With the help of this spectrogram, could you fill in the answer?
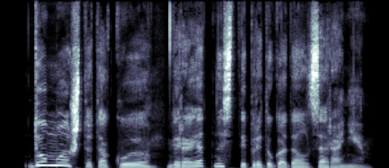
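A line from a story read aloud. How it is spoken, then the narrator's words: Calm reply. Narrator (Russian): спокойно ответила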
